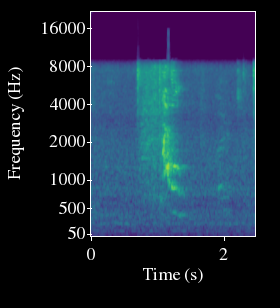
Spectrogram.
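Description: A toddler's short, high-pitched squeal about a second in, with a breathy start and a pitch that rises then falls.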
